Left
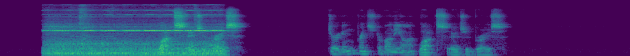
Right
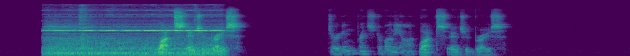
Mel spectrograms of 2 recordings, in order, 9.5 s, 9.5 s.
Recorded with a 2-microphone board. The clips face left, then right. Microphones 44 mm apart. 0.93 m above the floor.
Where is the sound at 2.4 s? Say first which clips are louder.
Right 5 dB; 65° right (ahead or behind), 0.7 m.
